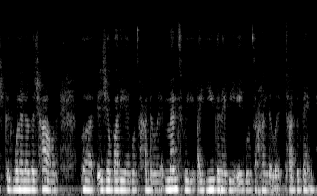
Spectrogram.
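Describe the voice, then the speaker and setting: A woman's voice: fairly low pitch, dark tone, low-quality recording. A woman, chatting candidly to camera in a casual Q&A vlog, full of "like" and "type of thing". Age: 20s. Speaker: lifestyle vlogger.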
